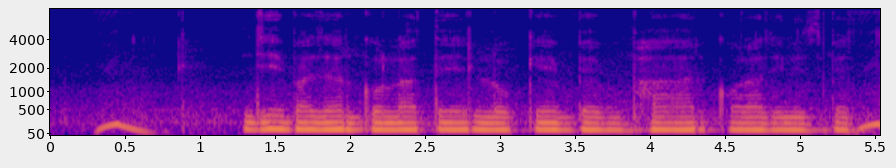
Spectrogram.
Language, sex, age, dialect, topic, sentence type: Bengali, male, 18-24, Western, banking, statement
